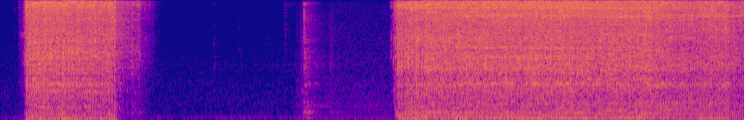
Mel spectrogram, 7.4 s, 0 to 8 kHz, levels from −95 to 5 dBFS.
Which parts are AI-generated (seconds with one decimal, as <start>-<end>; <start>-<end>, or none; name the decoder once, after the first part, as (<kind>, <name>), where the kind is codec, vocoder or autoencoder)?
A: 0.7-1.4 (vocoder, Vocos); 5.9-6.8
